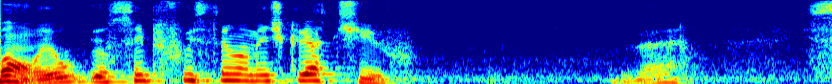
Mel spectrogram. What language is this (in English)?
Portuguese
